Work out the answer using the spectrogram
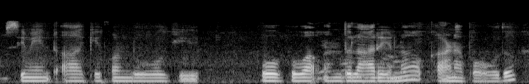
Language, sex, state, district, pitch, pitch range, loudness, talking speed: Kannada, female, Karnataka, Koppal, 160 Hz, 150-165 Hz, -18 LUFS, 80 wpm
